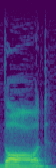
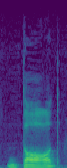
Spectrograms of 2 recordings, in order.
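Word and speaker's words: ض: 10 is the letter Dodd on its own so it's like a thick d Dodd and with the sukoon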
